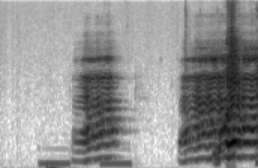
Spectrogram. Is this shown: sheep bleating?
yes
